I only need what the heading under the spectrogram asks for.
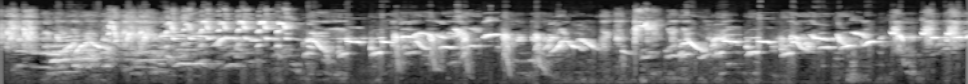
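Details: Oriental magpie-robin singing steadily and loudly, pouring out rapid rising and falling whistles, chattering phrases and buzzy trills almost without a break.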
